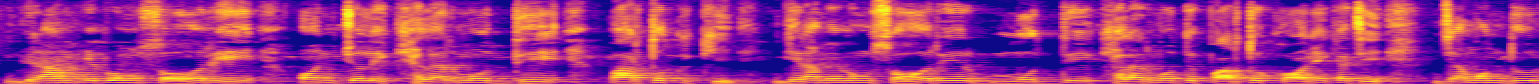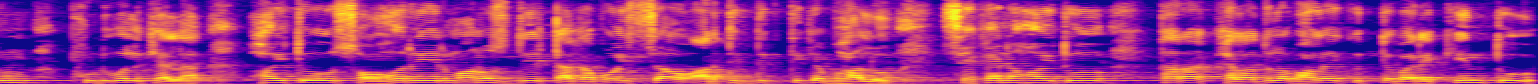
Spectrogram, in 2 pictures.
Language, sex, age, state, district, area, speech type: Bengali, male, 30-45, West Bengal, Jhargram, rural, spontaneous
